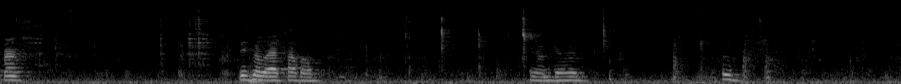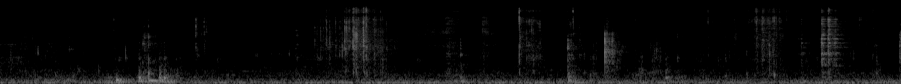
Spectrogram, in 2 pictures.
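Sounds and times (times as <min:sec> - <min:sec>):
taco shells crunching: 0:10.8 - 0:18.0.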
